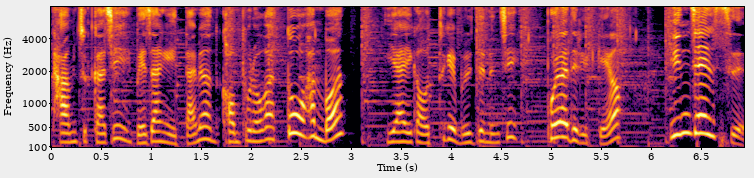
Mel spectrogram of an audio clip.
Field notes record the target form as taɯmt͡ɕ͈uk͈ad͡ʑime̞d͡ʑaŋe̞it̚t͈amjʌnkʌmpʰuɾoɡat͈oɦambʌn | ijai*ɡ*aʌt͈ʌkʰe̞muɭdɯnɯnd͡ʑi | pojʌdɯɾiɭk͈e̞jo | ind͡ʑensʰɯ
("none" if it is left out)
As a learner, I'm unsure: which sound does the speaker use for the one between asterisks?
ɡ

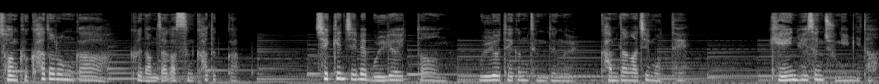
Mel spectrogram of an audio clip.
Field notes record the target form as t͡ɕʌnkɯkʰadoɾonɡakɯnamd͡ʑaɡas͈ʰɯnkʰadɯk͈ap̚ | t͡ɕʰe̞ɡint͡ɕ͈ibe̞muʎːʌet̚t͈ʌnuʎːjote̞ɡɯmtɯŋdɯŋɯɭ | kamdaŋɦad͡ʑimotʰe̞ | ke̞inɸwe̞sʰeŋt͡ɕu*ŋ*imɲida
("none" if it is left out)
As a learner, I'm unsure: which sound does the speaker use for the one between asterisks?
ŋ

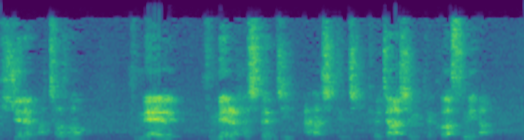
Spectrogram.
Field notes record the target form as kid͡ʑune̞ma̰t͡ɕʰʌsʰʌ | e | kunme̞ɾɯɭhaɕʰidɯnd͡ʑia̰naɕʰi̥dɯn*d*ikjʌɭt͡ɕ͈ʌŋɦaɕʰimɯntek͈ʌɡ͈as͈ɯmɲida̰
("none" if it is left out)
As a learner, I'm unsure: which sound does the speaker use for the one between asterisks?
d͡ʑ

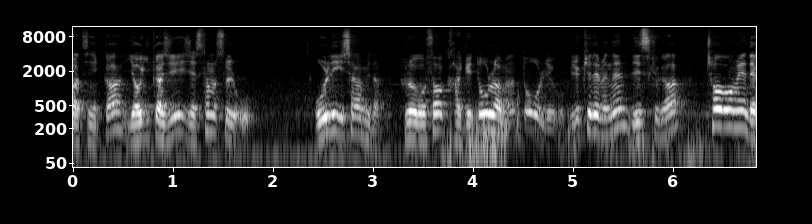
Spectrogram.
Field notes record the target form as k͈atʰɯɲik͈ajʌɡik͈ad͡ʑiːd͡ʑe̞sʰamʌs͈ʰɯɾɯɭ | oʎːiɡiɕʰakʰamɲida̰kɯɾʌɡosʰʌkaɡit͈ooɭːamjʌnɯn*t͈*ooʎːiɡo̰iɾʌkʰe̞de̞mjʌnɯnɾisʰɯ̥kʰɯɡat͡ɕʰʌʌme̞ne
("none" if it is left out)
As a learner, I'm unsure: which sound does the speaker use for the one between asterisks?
t͈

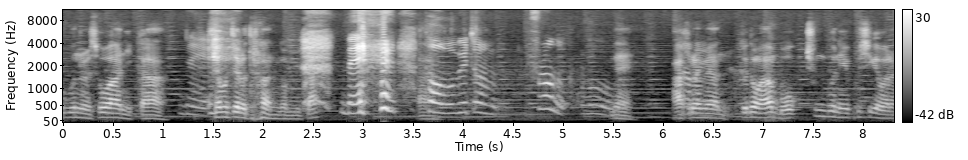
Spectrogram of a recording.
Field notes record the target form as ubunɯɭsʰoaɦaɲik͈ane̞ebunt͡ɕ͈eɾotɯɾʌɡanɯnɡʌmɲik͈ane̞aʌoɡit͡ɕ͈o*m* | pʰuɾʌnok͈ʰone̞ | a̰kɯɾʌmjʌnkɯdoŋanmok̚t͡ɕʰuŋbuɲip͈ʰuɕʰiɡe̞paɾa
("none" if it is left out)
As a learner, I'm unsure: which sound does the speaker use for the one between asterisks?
m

